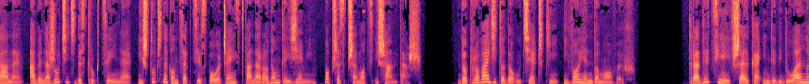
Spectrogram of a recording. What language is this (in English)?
Polish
